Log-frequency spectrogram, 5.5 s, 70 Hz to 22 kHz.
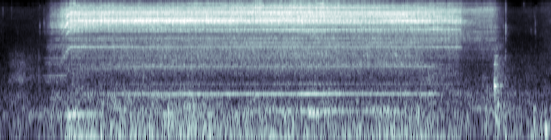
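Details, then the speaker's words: Late single dental implant placement (Conelog Progressive-Line, submerged healing): the first 3.3 mm form drill runs after a pilot drill with a 13 mm depth stop, giving a steady high-pitched motor whine for about four seconds. "the pilot drill with 13 millimeter depth stop the first form drill with 3.3 millimeter in diameter"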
